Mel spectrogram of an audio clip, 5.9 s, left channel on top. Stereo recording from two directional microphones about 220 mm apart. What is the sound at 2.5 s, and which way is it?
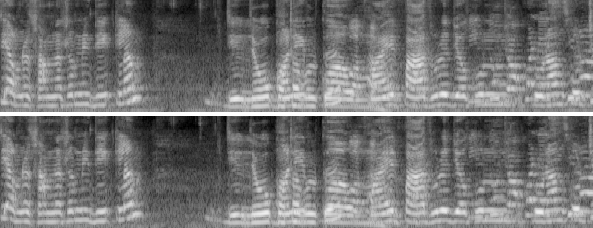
Speech, 5° right (ahead or behind).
